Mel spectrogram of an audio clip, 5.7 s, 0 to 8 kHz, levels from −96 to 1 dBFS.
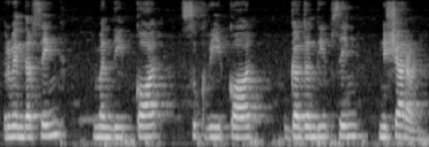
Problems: background sounds at intervals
